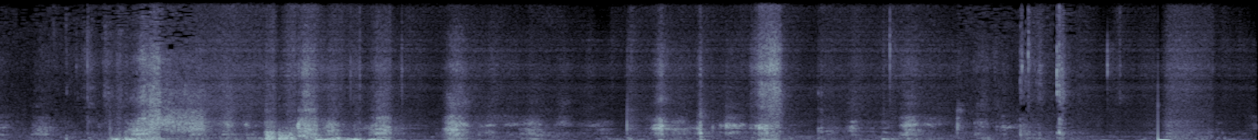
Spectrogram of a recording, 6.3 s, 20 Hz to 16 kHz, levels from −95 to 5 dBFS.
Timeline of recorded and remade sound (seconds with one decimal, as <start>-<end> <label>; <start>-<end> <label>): 0.0-1.0 recorded; 1.0-4.8 remade; 4.8-5.4 recorded; 5.4-6.3 remade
